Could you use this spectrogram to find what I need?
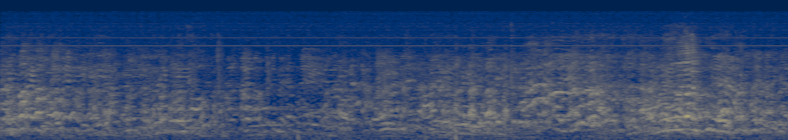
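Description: Many women chatter and laugh together nearby.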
